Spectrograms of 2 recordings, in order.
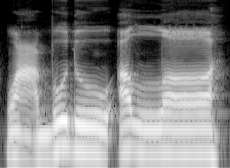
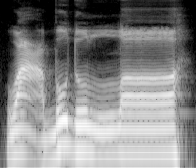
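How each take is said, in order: First: A glottal stop separates Allah from the previous word. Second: The words run together without a glottal stop. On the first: The speaker calls it wrong. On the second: The speaker calls it right. "which is not pronounced if you keep on reading"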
